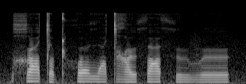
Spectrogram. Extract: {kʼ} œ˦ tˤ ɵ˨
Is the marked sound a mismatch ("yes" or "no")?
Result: yes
